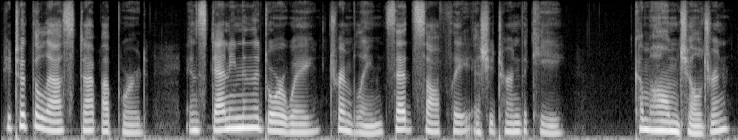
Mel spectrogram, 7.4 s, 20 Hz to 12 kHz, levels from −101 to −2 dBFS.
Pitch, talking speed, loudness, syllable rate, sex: 175 Hz, 180 wpm, -18 LUFS, 4.8 syllables/s, female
